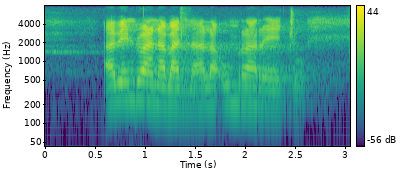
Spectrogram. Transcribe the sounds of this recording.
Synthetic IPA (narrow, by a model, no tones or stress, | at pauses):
a̰ɓɛntʼwanaɓaɮalaʔum̩rarɛːd̥ʒ̥ʱɔ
